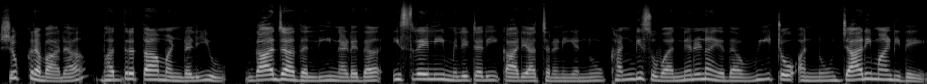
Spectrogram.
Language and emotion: Kannada, neutral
